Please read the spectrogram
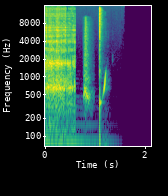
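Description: A closing music chord cuts off about half a second in, followed by two short cartoon plop sound effects, the second with a quick rising pitch.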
